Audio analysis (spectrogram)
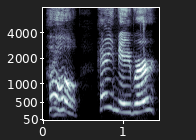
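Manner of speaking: high, loud sing-song greeting; chirpy neighbor. Retold or imitated. Agnes brainwashed again, greets Vision in high cheery tone. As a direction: snap back to sunny small-town cheer.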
